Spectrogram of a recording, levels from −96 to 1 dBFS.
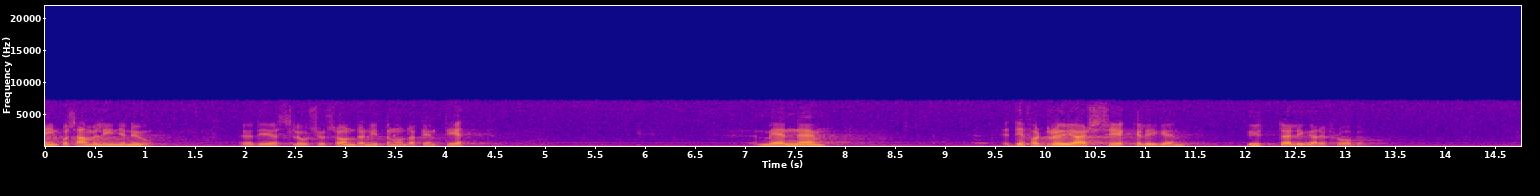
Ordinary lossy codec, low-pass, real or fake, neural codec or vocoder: none; 7.2 kHz; real; none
